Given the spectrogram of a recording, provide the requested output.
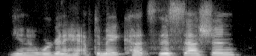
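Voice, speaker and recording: With a plain, everyday voice, a woman speaks at a medium pitch with fairly even intonation. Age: 60s. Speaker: state legislator hosting town hall. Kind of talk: town hall discussion. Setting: video call.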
